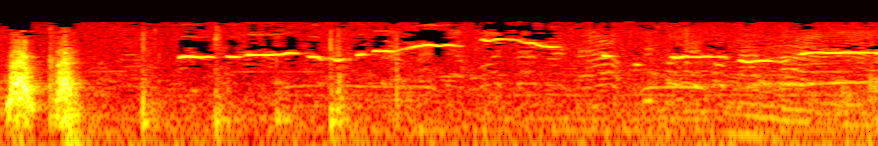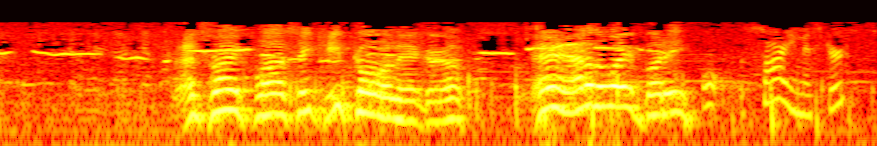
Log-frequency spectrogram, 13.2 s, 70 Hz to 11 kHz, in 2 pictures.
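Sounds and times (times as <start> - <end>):
dog in a wagon barking: 0.0 - 0.7
speech: 8.0 - 13.0.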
